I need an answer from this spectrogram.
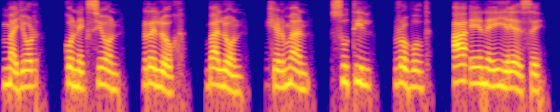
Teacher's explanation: Las palabras se clasifican en agudas, la mayor fuerza de voz sobre la última sílaba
